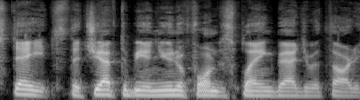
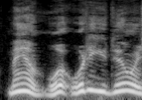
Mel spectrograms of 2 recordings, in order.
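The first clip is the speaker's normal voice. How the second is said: higher-pitched, incredulous retold question; acted baffled protest; 7 semitones higher, 4 dB louder than usual. Lawyer calls the woman who complained, acted bafflement. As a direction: imitate a wronged lawyer demanding an explanation.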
